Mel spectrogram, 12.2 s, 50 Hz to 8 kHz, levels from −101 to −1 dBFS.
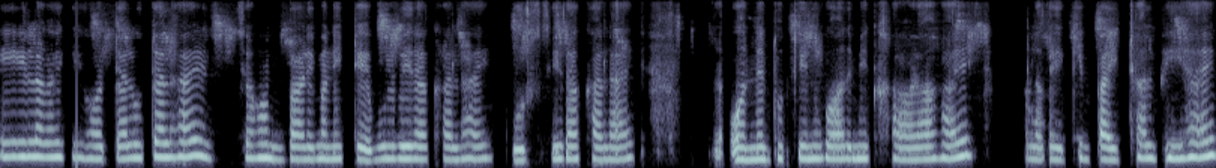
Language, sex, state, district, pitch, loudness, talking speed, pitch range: Magahi, female, Bihar, Gaya, 220 Hz, -31 LUFS, 155 wpm, 215-240 Hz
